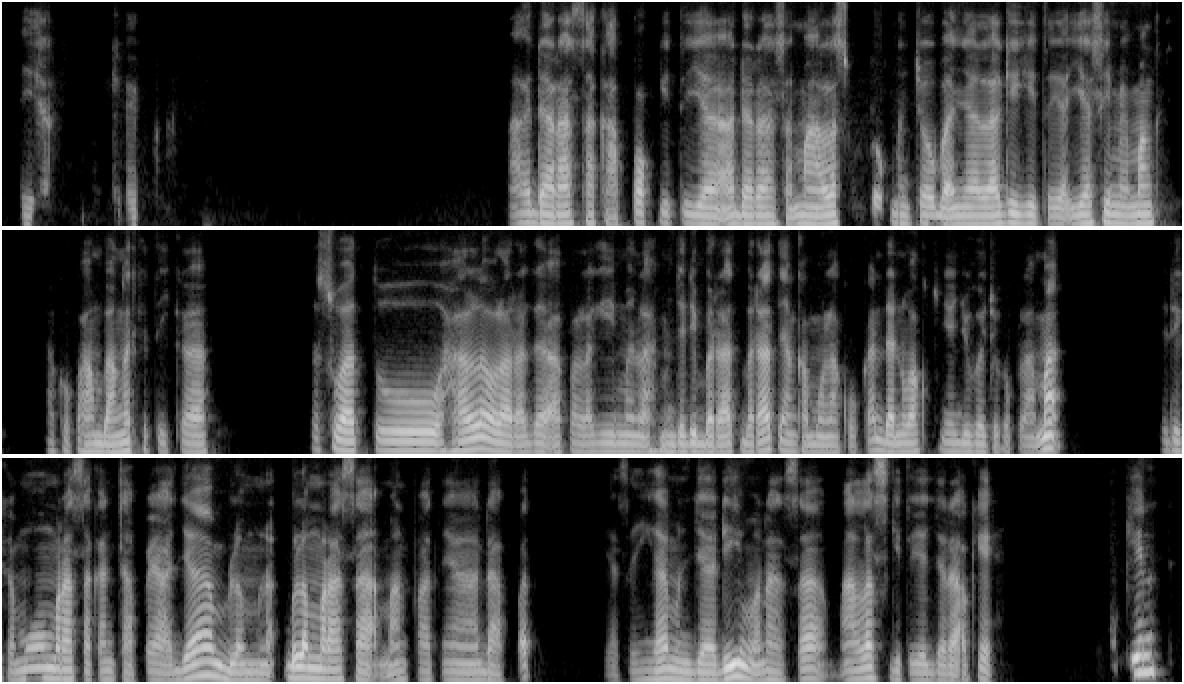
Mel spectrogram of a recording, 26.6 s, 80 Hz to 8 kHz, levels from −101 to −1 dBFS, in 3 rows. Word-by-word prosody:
Iya. 110 -1 -13 0.5
Oke. - - -15 2.8
Ada 125 +2 -1 0.2
rasa 125 0 -5
kapok, 105 +3 -4
gitu 130 0 -9
ya, 115 -2 +3
ada 115 0 +2
rasa 115 -2 0
males 115 +2 +3
untuk 115 -1 -10
mencobanya 115 -2 +1
lagi, 115 +3 +3
gitu 120 -1 -2
ya. - - 0
Iya 120 +1 +2
sih, 130 0 0
memang 120 +2 +1 0.5
aku 120 - -14
paham 115 -1 -2
banget 115 +4 +1
ketika 115 -1 -5 0.7
sesuatu 130 -3 +2
hal, 130 +4 +3
olahraga, 115 -6 +3
apalagi 115 0 -5
malah 110 -1 -2
menjadi 115 +1 -1
berat 110 +1 +1
berat 125 +5 +1
yang 120 - -3
kamu 110 -1 -3
lakukan 105 +6 -6
dan 115 -1 +1
waktunya 120 +1 -4
juga 115 -1 -3
cukup - - -13
lama, - - +3 0.8
jadi 130 -1 -8
kamu 125 +3 -2 0.2
merasakan 120 -2 -1
capek 105 +2 -6
aja 165 +8 +4
belum 110 -5 0
la - - -8
belum 140 0 +5
merasa 125 -3 +2
manfaatnya 115 0 -5
dapat 100 -3 -5 0.6
ya 95 -1 -21
sehingga 120 +4 -2
menjadi 115 +5 +5
merasa 120 +3 -2
males, 130 +5 +1
gitu 120 -2 -10
ya, 110 - -1
jarang. 100 -2 -2
Oke, - - -5 0.9
mungkin 215 +2 +2
115 Hz, 135 wpm, -28 LUFS, 110-125 Hz, 2.8 s, belum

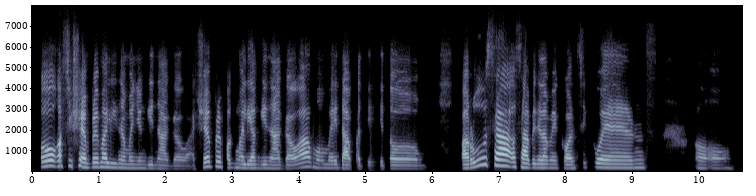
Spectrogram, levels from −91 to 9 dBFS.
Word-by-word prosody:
Oo, 260 +2 +5
kasi 265 +1 +2
siyempre 215 -5 +3
mali 210 -3 0
naman 175 -1 -6
yung 170 0 -9
ginagawa. 145 -4 -8
Siyempre 235 +2 0
'pag 195 -2 -6
mali 180 -2 -3
ang 170 -1 -5
ginagawa 165 +6 -1
mo, 185 -2 -10
may 175 0 -7
dapat 160 -1 -1
din 150 0 -21
itong 150 -2 -5 0.6
parusa 270 - +6
o - - -15
sabi 195 -2 +2
nila 180 0 0
may 175 0 -7
consequence, 180 +1 -3 0.7
oo. 160 -2 -10
180 Hz, 135 wpm, -25 LUFS, 160-210 Hz, 0.7 s, parusa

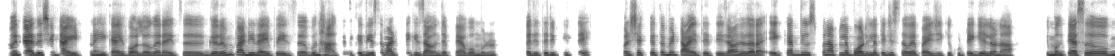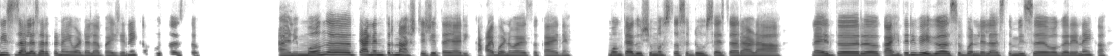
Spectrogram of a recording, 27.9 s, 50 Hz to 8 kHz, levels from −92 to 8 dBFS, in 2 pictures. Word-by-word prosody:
मग 260 - +5
त्या 275 -1 +10
दिवशी 270 +2 +1
डाईट 225 +1 +4
नाही 255 0 +2
काही 225 -1 +1
फॉलो 215 -1 0
करायचं, 205 0 -2
गरम 235 +8 +2
पाणी 285 -5 +5
नाही 235 -3 +3
प्यायचं, 210 -1 -3
पण 265 0 +1
हां, 250 -6 +1
कधी-कधी 245 +5 -2
असं 285 +2 -5
वाटतं 265 0 0
की 270 0 -3
जाऊन 210 -3 +1
द्या 200 - -2
प्यावं 205 0 -2
म्हणून 205 +4 -4 0.4
कधीतरी 240 +3 -1
पिते. 260 +2 -5 0.4
पण 240 - 0
शक्यतो 285 +3 -2
मी 305 - +3
टाळते 235 -2 +3
ते. 200 0 -2
जाऊन 230 +2 +1
द्या 240 - 0
जरा 235 +3 +3 0.2
एखाद 255 +3 -1
दिवस 280 -2 -1
पण 300 - -1
आपल्या 280 0 +1
बॉडीला 250 -1 +2
त्याची 270 0 -2
सवय 240 -1 -1
पाहिजे 205 -3 -1
की 250 - -5
कुठे 235 0 -2
गेलो 240 0 +1
ना, 210 -3 -1 0.4
की 250 - -4
मग 255 0 +3
ते - - +3
असं 250 -2 +3
मिस 275 0 +3
झाल्यासारखं 245 -2 +1
नाही 235 -1 -2
वाटायला 205 -2 -3
पाहिजे, 195 +1 -5
नाही 245 +3 -1
का, 210 - -17
होतं 220 -2 -5
असतं. 190 -1 -11 1.1
आणि 210 +1 -1
मग 235 +7 +2
अ, 310 -1 +4
त्यानंतर 265 0 +4
नाश्त्याची 230 -2 0
तयारी, 200 -1 -1
काय 195 +1 -2
बनवायचं 200 -2 -3
काय 195 0 -1
नाही. 195 0 -8 0.5
मग 225 0 0
त्या 235 - +4
दिवशी 230 +1 -1
मस्त 230 -1 -3
असं 230 +1 -5
डोश्याचा 210 -3 -1
राडा 195 -2 0 0.6
नाहीतर 225 +1 +2
अ, - - 0
काहीतरी 230 +5 +2
वेगळं 245 -2 +4
असं 230 +1 -4
बनलेलं 215 -2 -1
असतं, 210 +2 -6
मिसळ 220 0 0
वगैरे 210 0 -2
नाही 245 +4 -1
का. 195 - -6
230 Hz, 185 wpm, -23 LUFS, 210-255 Hz, 1.1 s, त्या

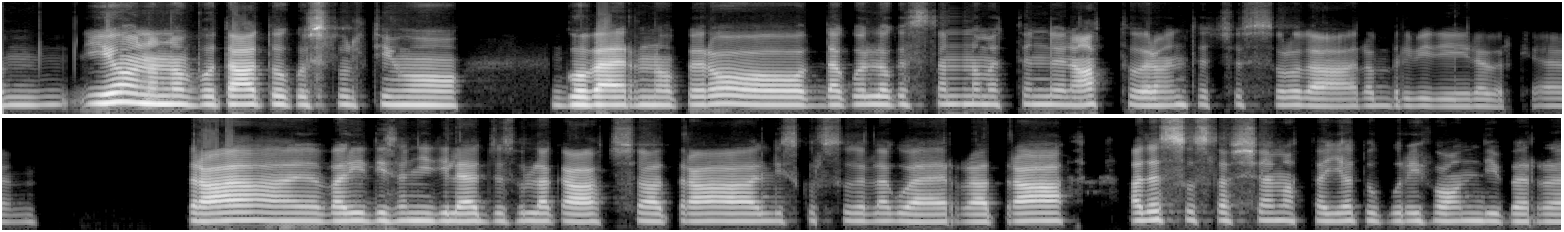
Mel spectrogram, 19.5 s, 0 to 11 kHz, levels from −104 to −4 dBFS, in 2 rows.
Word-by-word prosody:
mhmm, 190 +1 -10
io 225 +4 +7
non 215 -2 +8
ho 205 -2 +4
votato 200 +1 +4
quest'ultimo 190 -1 -2 0.5
governo, 190 0 +4
però 195 -1 +2
da 185 +1 -5
quello 200 +1 -4
che 200 +1 -10
stanno 205 +2 -9
mettendo 200 0 -8
in 190 -1 -6
atto, 195 +1 -4
veramente, 180 +1 -7
c'è 195 +1 -22
solo 185 0 -11
da 170 -1 -5
rabbrividire, 170 -1 -15
perché, 170 +2 -20
mhmm, 170 +1 -26 1.0
tra 190 0 +4
vari 190 +1 -1
disegni 190 +1 -5
di 185 - -8
legge 185 0 -2
sulla 185 +1 -6
caccia, 180 +1 -2
tra 185 0 0
il 185 0 -10
discorso 185 +1 -17
della 185 0 -9
guerra, 175 -1 -4
tra 185 +2 +1 0.4
adesso 210 +1 -2
'sta 200 +1 -8
scema 200 +1 -8
ha 190 0 -12
tagliato 190 -1 -9
pure 185 +2 -14
i 190 - -8
fondi 185 0 -8
per, 180 0 -9
190 Hz, 135 wpm, -21 LUFS, 180-195 Hz, 1.0 s, non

